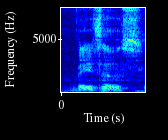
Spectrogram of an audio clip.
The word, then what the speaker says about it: Bezos: Bezos, right? – Yeah.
